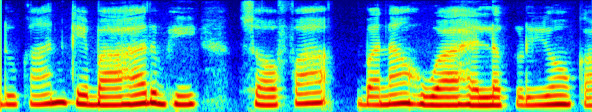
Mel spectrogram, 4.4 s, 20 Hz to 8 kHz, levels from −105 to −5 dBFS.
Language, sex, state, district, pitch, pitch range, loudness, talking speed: Hindi, female, Jharkhand, Garhwa, 235 Hz, 220-255 Hz, -14 LUFS, 135 wpm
